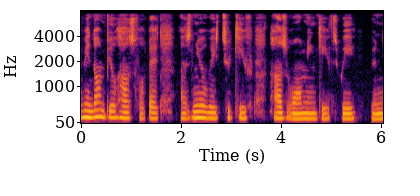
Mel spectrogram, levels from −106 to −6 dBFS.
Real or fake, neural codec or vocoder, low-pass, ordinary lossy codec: real; none; 7.2 kHz; none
